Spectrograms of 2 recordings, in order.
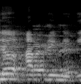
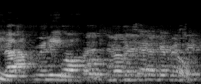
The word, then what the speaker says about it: l'après-midi: Like this won't be le après-midi, it will be l'après-midi. So this is all also what we will be working on in the class.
